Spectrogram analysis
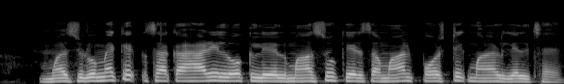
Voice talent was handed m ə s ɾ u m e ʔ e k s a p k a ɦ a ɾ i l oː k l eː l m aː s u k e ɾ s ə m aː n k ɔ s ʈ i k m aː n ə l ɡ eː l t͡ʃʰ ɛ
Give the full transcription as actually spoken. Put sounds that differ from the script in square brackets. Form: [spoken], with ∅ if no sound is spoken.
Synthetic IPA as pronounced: m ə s ɾ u m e [k] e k s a [∅] k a ɦ a ɾ i l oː k l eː l m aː s u k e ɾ s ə m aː n [p] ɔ s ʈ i k m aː n ə l ɡ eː l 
